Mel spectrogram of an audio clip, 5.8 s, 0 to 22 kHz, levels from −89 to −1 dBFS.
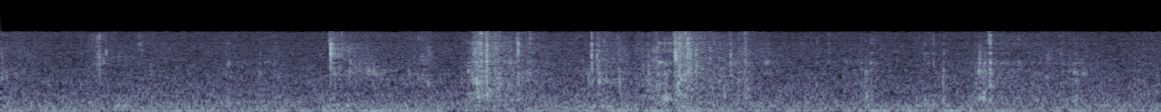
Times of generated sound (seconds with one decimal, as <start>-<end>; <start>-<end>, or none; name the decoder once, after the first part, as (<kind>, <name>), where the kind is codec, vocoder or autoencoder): none

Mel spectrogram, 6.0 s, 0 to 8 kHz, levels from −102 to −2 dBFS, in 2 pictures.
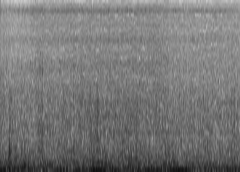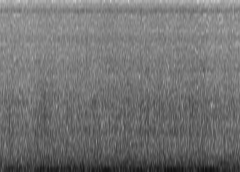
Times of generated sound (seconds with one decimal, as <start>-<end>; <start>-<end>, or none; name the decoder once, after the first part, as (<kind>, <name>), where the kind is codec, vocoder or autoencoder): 0.5-1.0 (codec, DAC); 4.2-4.8

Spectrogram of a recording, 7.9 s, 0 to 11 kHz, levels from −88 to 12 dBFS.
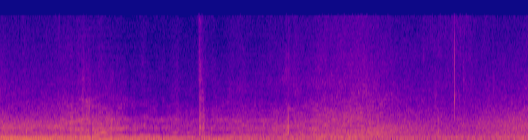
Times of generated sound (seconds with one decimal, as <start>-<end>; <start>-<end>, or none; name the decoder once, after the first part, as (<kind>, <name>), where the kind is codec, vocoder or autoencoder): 1.0-5.5 (codec, SNAC)

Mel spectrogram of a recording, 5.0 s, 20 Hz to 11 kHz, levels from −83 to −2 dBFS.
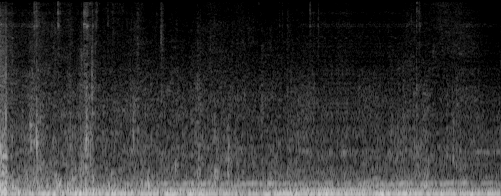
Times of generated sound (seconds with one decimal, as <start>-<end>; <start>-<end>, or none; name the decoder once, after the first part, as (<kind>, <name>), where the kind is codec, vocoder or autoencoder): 0.0-0.4 (codec, SNAC); 3.0-4.1; 4.6-5.0

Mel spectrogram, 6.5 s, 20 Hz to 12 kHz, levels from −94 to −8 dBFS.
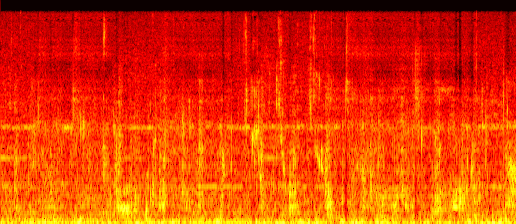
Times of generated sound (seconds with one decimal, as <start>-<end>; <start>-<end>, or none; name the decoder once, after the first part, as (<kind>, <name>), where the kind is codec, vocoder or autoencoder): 0.4-1.4 (codec, SNAC); 2.0-2.9; 4.1-6.0

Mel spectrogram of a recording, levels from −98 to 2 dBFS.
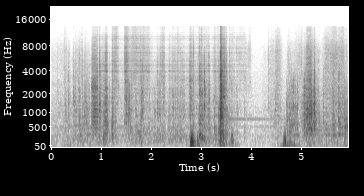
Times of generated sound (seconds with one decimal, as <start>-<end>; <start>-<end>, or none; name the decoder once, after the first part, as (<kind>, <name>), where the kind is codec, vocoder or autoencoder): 0.9-3.9 (autoencoder, DAC-VAE)

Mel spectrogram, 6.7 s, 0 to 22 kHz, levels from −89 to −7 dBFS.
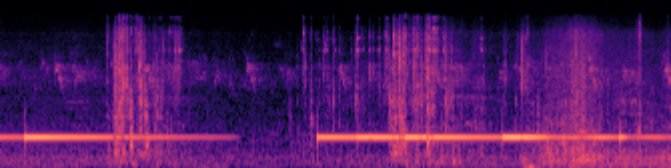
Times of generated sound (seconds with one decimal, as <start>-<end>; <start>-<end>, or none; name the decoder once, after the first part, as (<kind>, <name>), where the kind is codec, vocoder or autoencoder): none

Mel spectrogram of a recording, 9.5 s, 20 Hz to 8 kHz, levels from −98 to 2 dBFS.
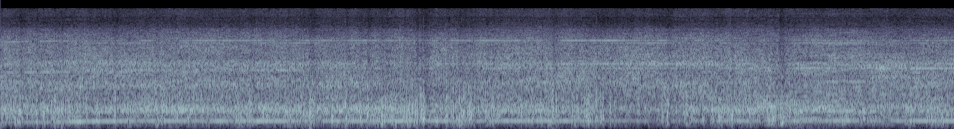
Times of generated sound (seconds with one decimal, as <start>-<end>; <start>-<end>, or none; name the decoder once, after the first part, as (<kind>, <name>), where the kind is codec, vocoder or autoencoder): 7.4-9.1 (codec, SNAC)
